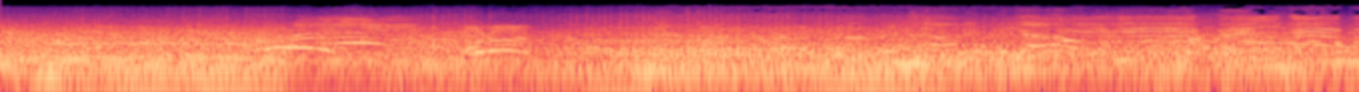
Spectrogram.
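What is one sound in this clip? A large crowd of men and women chatters outdoors.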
